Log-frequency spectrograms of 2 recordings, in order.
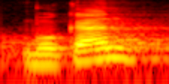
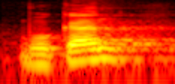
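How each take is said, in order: The two takes are said the same way.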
